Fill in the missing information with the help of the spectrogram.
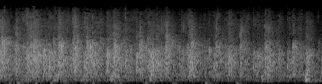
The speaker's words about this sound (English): Such a beautiful song service. Amen. A round of applause to the Lord.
